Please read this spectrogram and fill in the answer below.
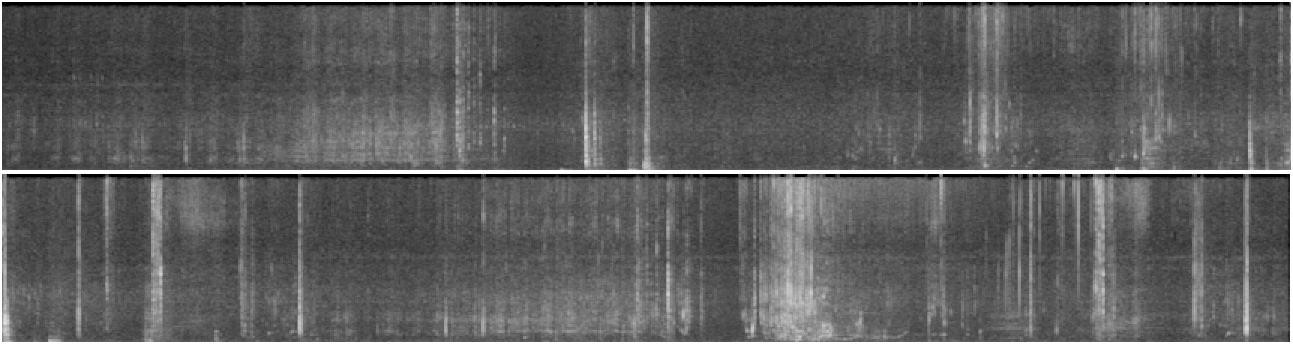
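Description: Water lapping and trickling around a small wooden boat on a river, with scattered sharp knocks against the hull. A louder splash comes near the end.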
